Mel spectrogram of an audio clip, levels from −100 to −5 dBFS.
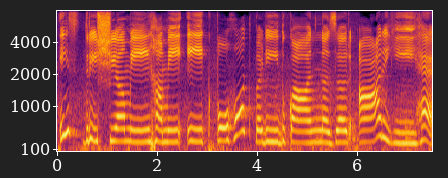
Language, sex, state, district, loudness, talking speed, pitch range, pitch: Hindi, female, Punjab, Fazilka, -14 LUFS, 95 wpm, 245-275 Hz, 255 Hz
